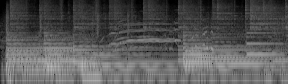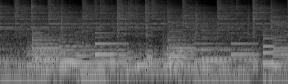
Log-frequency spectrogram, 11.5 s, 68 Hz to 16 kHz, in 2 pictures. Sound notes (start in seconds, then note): 0.1 jazz music; 2.1 graduates cheering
